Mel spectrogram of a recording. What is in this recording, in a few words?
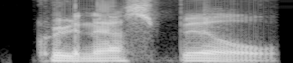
"cranesbill", American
